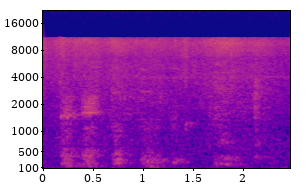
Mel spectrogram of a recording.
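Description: Low, murmured human voice sounds in four short runs without clear words.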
